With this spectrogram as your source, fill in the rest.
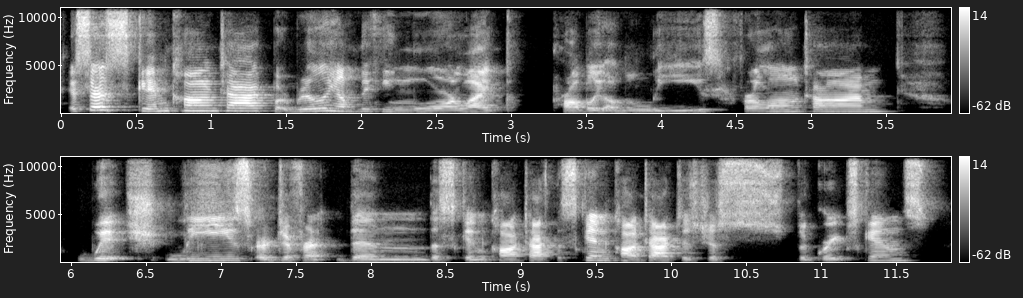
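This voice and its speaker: A woman hosts a casual wine-tasting stream, chatting in a loose, rambling way with plenty of fillers. Her voice sits a little low yet sounds bright and edged. She speaks with easy enthusiasm. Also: a little slow. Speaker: wine-tasting livestream host.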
